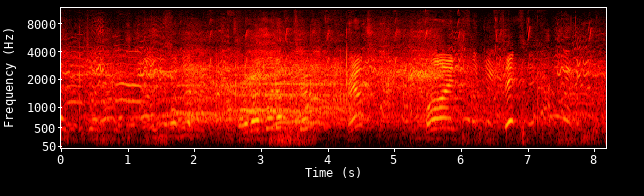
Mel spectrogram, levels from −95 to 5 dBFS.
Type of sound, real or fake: real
